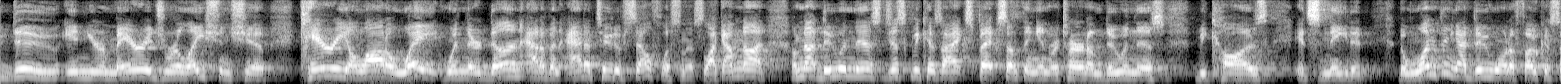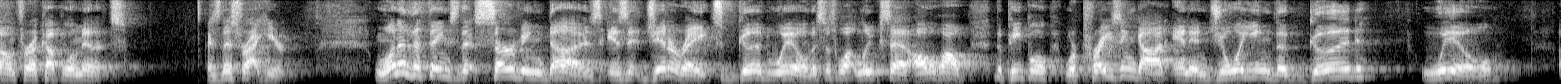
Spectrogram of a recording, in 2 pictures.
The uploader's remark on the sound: Sermon audio from Mission Church in Locust, NC.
